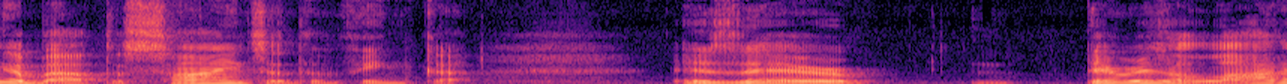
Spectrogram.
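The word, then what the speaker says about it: Vinča: Alright, here's our video today, the science of the Vinca. Or some people pronounce it Vinca, with a V, like a V. A lot of natives in the area would call it Vinca.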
